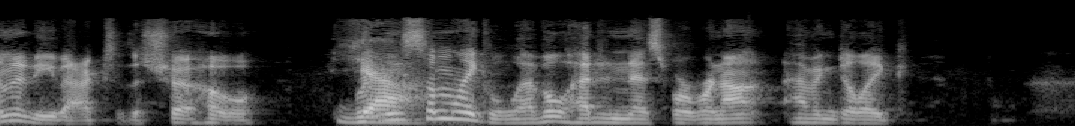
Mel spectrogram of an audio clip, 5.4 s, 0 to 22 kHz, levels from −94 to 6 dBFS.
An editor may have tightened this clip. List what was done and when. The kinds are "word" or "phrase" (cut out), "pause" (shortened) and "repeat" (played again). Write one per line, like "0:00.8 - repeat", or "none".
none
